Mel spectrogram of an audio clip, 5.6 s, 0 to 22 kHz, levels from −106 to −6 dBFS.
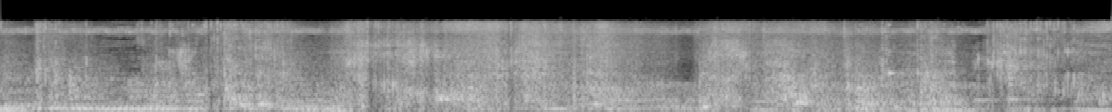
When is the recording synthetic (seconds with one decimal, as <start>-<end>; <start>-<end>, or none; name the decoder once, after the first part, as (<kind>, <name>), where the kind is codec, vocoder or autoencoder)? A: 1.6-4.4 (autoencoder, DAC-VAE)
